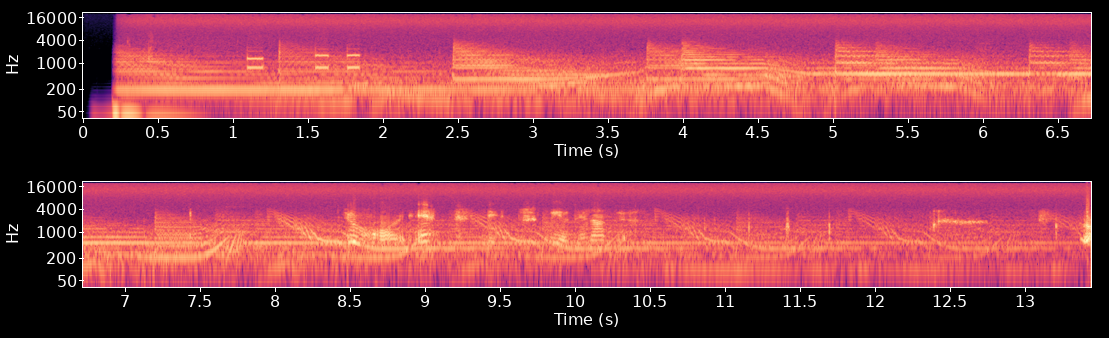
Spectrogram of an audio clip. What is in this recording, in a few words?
voicemail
